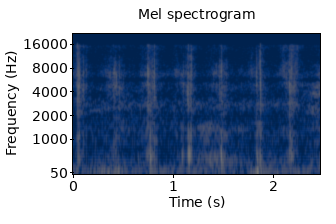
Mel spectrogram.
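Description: A bare-nosed wombat cropping and chewing short grass close to the microphone: faint, crisp crunches and clicks at an uneven pace, about six in two seconds.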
